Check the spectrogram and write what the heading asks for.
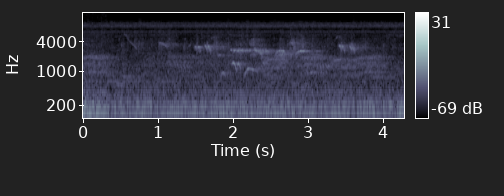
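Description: Near silence, with a few faint, short bird chirps in the background.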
